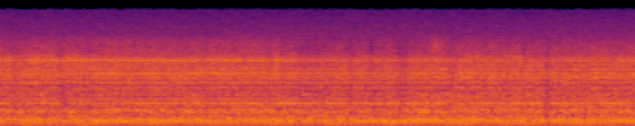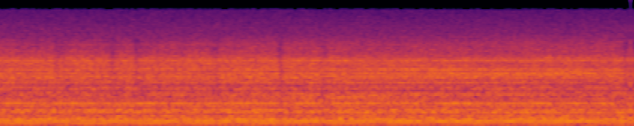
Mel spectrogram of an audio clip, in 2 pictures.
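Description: A steady hum with a stack of even overtones under a constant hiss, unchanging throughout.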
